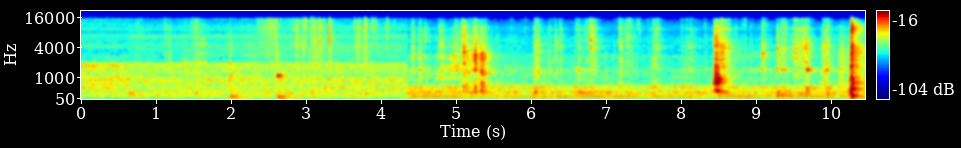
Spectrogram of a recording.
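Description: Faint kitchen handling sounds: a knife scraping spread onto toast, with scattered clicks and knocks of a plate and a plastic tub, the sharpest near the end, over a steady low hum.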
